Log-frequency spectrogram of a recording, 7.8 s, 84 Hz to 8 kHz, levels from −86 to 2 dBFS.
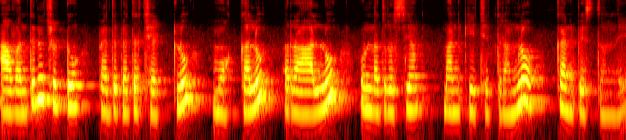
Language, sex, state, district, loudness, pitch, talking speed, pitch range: Telugu, female, Andhra Pradesh, Guntur, -20 LUFS, 225 Hz, 115 wpm, 210-270 Hz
